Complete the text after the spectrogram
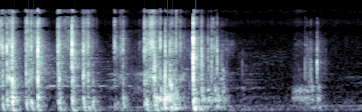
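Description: A playing card is laid down on a table with a soft tap.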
